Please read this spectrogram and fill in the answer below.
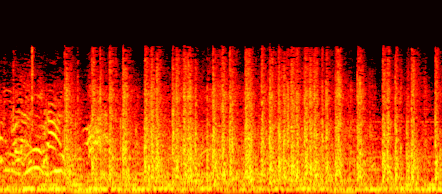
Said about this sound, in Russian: На митинге, как я понимаю, страсти накалились, пошли выстрелы в воздух.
